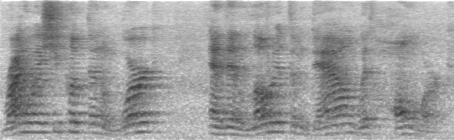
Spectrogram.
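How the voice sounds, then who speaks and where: A man's voice: fairly high pitch, expressive, a little slow, a bit bright. A man reading a children's story aloud interactively, narrating and prompting the listener with questions. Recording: very echoey room, distant mic, faint noise.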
